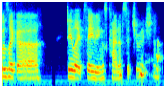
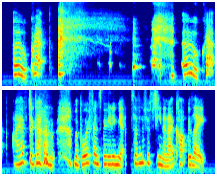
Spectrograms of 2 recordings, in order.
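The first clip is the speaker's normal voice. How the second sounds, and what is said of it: Put-on British accent. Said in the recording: “I don't know how to do this in a British accent.”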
